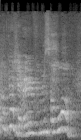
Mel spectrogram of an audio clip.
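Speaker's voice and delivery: high, gushing phone hello; lightly hammed-up delight; mock delighted greeting. Acted greeting to forgotten caller.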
